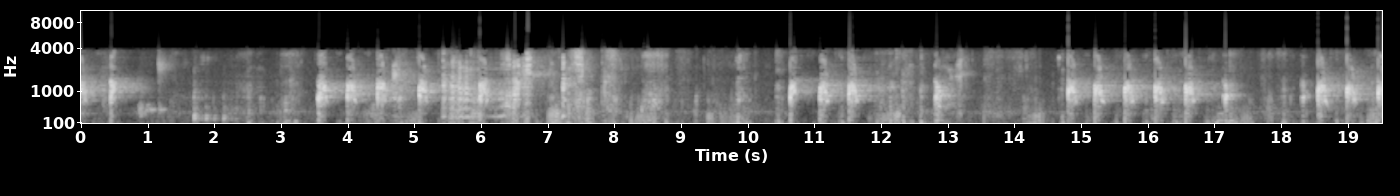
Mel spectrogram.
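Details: Playful aggression from Lydia, a French Bulldog pup baring her teeth: harsh growls and snarly yaps repeat in rapid bursts of roughly two per second, with a few brief pauses between bouts of noisy, gravelly vocalizing.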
